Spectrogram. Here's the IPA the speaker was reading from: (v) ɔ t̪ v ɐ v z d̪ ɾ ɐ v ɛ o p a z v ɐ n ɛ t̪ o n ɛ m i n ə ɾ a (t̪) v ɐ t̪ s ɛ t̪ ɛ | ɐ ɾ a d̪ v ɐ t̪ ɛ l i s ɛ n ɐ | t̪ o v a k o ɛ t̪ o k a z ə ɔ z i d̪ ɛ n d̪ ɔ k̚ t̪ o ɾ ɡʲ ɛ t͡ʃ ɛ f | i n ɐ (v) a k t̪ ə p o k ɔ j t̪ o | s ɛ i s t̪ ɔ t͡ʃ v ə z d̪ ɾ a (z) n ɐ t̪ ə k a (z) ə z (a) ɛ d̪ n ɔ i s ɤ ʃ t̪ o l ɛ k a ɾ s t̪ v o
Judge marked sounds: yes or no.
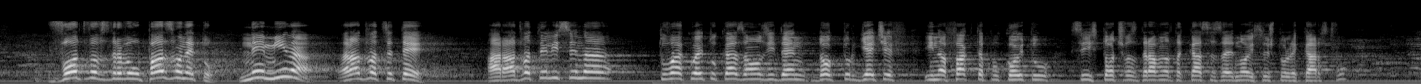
yes, no, no, no, no, no

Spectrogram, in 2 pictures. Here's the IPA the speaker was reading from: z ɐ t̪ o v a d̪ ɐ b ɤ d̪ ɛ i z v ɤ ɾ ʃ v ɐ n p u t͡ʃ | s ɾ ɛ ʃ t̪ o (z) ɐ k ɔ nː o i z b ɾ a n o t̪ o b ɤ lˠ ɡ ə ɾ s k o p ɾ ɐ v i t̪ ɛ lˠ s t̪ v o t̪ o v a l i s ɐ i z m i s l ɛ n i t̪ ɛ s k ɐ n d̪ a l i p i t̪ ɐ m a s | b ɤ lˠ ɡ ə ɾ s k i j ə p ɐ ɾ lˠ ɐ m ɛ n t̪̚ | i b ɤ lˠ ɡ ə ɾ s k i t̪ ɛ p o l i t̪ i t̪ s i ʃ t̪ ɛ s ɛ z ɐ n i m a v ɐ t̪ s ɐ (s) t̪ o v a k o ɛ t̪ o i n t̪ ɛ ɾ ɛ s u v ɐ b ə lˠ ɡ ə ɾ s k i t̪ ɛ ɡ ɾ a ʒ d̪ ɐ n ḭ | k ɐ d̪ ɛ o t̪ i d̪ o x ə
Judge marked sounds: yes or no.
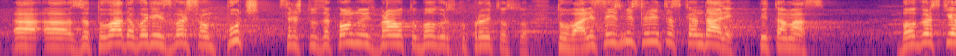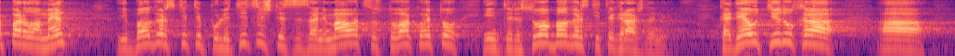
yes, yes

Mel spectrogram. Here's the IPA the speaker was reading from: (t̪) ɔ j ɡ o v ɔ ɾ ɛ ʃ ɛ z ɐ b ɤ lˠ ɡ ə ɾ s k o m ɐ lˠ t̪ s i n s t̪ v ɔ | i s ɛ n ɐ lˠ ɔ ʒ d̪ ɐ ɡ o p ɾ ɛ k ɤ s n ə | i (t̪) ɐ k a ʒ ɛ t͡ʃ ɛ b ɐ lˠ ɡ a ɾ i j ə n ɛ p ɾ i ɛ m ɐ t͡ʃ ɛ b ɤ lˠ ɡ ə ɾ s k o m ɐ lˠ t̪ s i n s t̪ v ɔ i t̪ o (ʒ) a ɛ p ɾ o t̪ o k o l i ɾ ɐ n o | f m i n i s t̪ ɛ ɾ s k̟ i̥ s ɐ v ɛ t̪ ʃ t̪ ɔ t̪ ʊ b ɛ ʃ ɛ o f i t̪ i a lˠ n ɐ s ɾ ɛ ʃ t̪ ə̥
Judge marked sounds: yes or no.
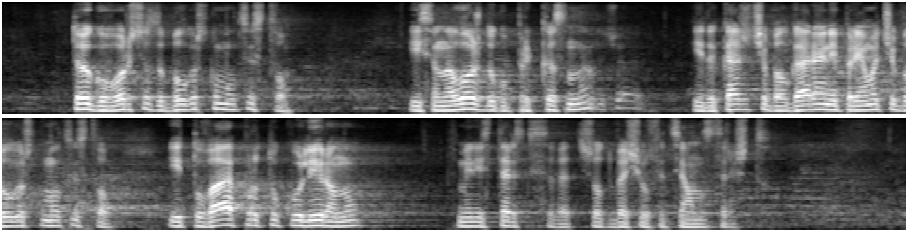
yes, no, no

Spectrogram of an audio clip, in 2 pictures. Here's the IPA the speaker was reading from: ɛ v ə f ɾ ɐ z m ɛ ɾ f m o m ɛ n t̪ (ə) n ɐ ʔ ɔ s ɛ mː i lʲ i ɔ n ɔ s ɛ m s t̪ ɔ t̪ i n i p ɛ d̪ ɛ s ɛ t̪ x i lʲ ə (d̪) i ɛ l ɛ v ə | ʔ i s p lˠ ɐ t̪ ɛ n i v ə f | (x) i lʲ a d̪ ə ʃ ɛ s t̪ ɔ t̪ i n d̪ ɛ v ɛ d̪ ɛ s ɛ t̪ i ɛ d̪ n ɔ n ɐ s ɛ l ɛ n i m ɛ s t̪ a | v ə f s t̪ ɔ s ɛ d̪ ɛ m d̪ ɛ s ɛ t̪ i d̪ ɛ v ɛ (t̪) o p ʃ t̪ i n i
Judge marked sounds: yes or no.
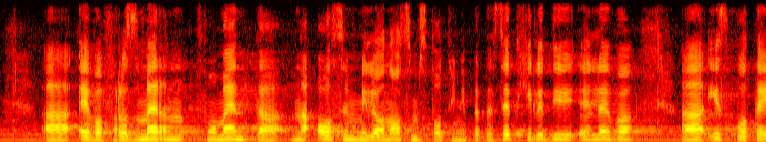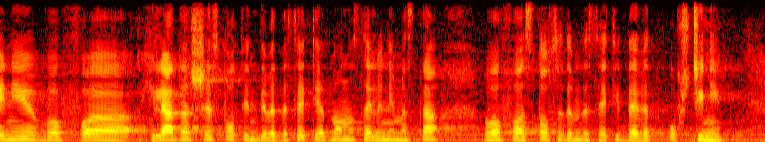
yes, yes, yes, yes

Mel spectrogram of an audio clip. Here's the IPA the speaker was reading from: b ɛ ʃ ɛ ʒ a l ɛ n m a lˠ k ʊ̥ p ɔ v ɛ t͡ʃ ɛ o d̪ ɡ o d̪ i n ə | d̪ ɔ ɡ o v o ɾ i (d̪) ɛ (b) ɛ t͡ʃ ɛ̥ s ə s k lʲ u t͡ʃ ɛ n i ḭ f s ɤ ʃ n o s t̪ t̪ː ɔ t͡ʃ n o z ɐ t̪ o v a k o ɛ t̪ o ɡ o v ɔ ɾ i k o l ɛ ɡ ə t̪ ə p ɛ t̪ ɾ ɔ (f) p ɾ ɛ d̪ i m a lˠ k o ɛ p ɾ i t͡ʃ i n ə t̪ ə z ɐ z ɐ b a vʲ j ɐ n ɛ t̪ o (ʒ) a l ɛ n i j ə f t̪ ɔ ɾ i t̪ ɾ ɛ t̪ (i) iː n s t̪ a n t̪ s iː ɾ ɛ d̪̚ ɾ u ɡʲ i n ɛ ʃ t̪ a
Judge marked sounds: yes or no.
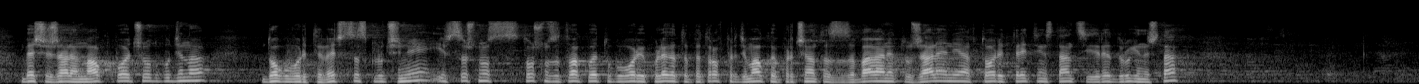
no, no, yes, yes, yes

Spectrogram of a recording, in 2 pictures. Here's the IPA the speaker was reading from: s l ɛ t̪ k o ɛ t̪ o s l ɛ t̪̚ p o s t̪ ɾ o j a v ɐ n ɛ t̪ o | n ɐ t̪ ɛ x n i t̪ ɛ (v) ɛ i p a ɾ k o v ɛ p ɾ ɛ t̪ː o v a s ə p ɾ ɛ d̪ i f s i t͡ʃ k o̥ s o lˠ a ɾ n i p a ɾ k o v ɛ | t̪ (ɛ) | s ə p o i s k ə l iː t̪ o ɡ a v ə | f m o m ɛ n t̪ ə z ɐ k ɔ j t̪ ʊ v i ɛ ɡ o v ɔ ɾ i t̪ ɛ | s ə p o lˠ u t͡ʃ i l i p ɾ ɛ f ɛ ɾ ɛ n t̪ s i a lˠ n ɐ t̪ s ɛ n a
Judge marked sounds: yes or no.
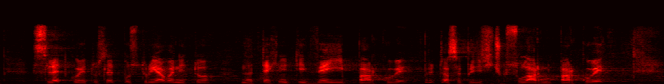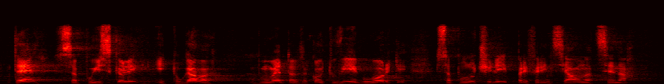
yes, yes

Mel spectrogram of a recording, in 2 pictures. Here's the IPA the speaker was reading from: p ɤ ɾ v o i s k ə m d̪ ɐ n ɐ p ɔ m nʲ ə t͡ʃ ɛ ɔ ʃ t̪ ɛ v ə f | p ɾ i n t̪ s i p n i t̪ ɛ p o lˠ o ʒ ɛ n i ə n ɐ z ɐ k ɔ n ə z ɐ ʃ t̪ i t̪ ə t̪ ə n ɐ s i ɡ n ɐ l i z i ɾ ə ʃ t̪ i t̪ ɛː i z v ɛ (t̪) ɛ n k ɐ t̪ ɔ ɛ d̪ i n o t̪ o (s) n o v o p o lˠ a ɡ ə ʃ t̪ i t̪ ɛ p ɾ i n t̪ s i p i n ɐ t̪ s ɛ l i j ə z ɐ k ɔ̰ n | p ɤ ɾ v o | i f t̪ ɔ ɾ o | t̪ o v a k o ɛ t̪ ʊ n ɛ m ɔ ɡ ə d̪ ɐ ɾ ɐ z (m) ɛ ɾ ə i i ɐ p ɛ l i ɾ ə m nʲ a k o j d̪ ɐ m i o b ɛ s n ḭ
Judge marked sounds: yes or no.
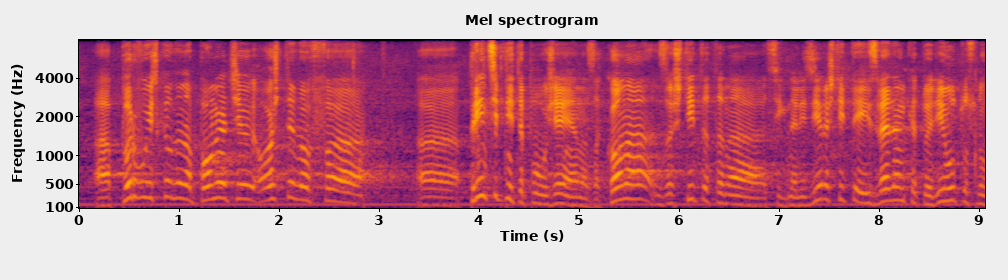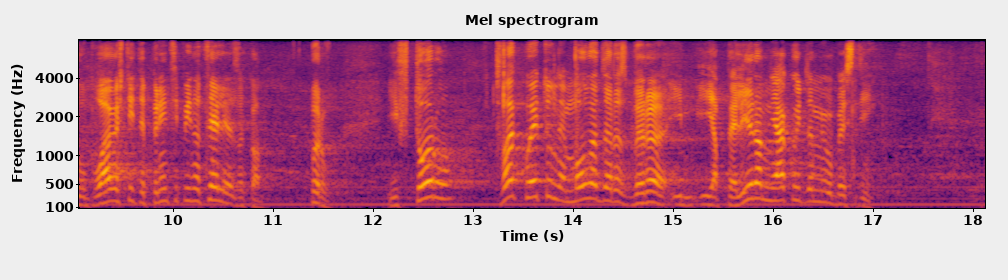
no, yes, no

